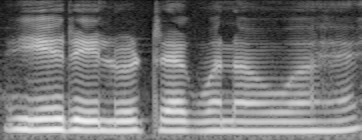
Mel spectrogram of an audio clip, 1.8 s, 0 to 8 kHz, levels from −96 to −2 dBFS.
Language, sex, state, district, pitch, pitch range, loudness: Hindi, female, Bihar, Saran, 210 Hz, 205-220 Hz, -14 LUFS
